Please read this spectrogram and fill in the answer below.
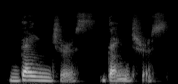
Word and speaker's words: dangerous: Dangerous. Dane, no da. Dangerous.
